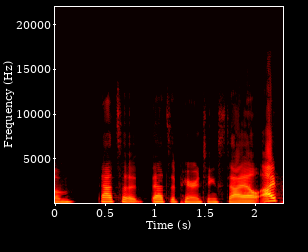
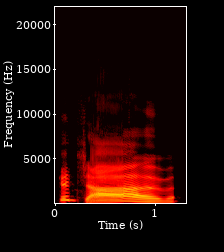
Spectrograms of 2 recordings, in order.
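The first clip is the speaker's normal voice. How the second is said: higher, louder friend voice; pitched-up praise from a buddy; voicing a friend; 5 semitones higher, 4 dB louder than usual. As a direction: say it like a cheery sim friend congratulating. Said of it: "They're like".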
